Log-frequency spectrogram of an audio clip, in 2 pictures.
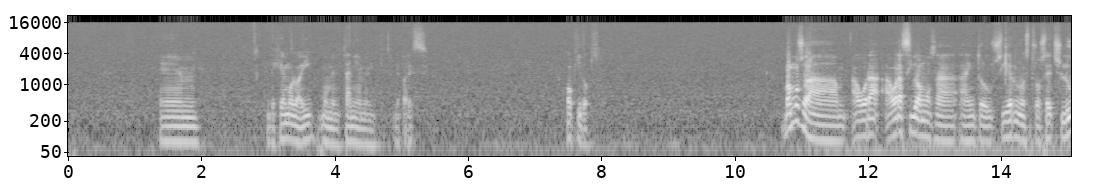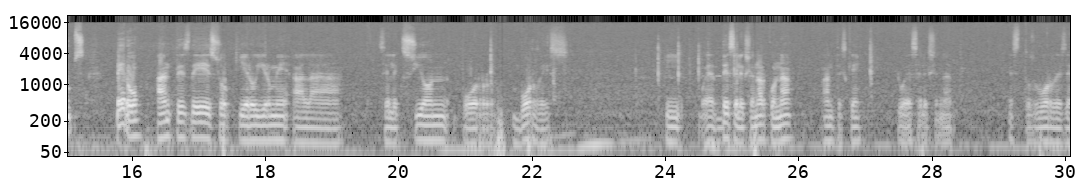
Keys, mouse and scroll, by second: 1.3-1.9 scroll up 1, 2.1 scroll down 1, 2.9-5.3 middle drag, 5.3-5.7 scroll down 1, 6.3-9.0 middle drag, 9.3-11.4 middle drag, 12.0-12.4 scroll up 1, 12.9 scroll down 1, 14.1 Tab, 15.0-16.9 middle drag, 18.2 click, 19.5 scroll down 2, 19.9-21.2 middle drag, 21.8 alt+shift+right click, 22.5-24.0 alt+shift+middle drag, 24.0 a, 25.4-26.7 alt+shift+middle drag, 27.7 alt+shift+right click, 28.7-29.3 alt+shift+scroll up 3, 29.7 scroll down 2.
